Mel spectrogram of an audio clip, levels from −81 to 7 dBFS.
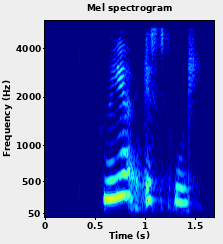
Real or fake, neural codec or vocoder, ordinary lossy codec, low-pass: fake; codec, 16 kHz, 0.5 kbps, FreqCodec, larger model; none; 5.4 kHz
